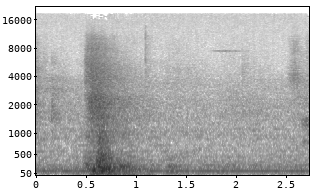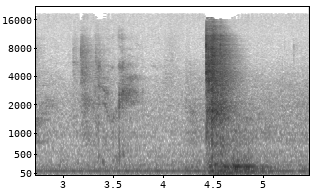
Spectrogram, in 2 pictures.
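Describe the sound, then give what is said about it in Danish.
Two separate muffled knocks or thumps at a door, a few seconds apart, with a low steady hum and faint rustling or whispery sounds between them. “Der bliver lige banket på.”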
